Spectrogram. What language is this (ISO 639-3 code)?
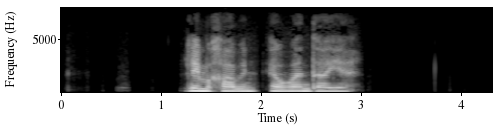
kur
